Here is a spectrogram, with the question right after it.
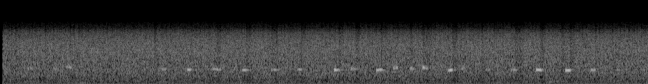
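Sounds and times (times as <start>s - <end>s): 
common noctule bat calls transposed: 0.1s - 0.8s, 1.5s - 6.3s.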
